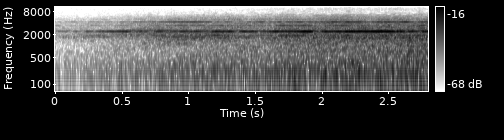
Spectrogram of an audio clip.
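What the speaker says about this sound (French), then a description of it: "alors que son avion se pose à l'aéroport de Riyad" A passenger airplane touches down at Riyadh airport, its engines giving a steady, broad roar with a thin whine riding on top that swells slightly louder over the short span, with no voices.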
